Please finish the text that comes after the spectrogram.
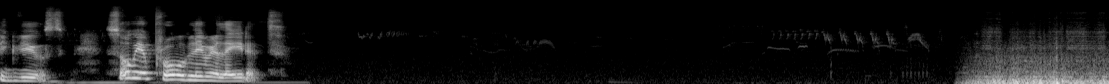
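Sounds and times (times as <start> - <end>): faint bird chirps: 2.7 - 9.6.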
